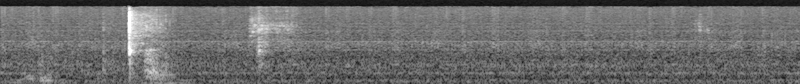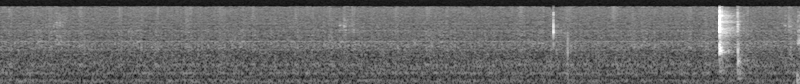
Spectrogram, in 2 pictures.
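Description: A power switch clicks on sharply about a second in, followed by a softer click. A few faint ticks follow over quiet room tone.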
